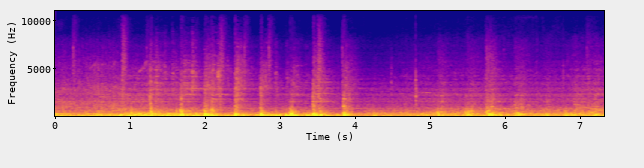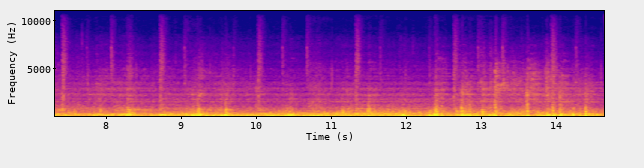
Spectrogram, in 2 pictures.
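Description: Indian Railways express train coaches running on the track, heard from an open coach door: a steady wheel-on-rail rumble with irregular clicks and clacks as the wheels pass over rail joints and points.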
